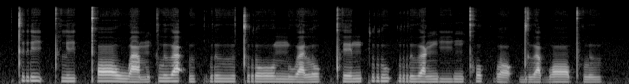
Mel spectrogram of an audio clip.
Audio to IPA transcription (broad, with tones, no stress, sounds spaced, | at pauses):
t r i˥˩ ʔ pʰ l i˦˥ t̚ pʰ ɔː˥˩ w a˩˦ m k l ɯ˦˥ a̯ ʔ ɯ˨˩ k̚ r ɯː˧ t r oː˧ n u˨˩ a̯ l o˦˥ k̚ pʰ e˦˥ n p r u˥˩ ʔ r ɯ˧ a̯ ŋ iː˧ ŋ kʰ o˥˩ k̚ l ɔ˨˩ ʔ d ɯ˨˩ a̯ b ɔː˥˩ pʰ l ɯ˦˥ k̚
